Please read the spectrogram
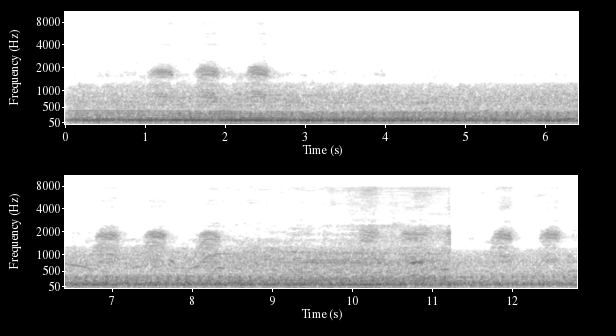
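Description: A crow cawing in three short runs of two or three quick caws, about five seconds apart, over a steady low hum and a constant outdoor hiss.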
